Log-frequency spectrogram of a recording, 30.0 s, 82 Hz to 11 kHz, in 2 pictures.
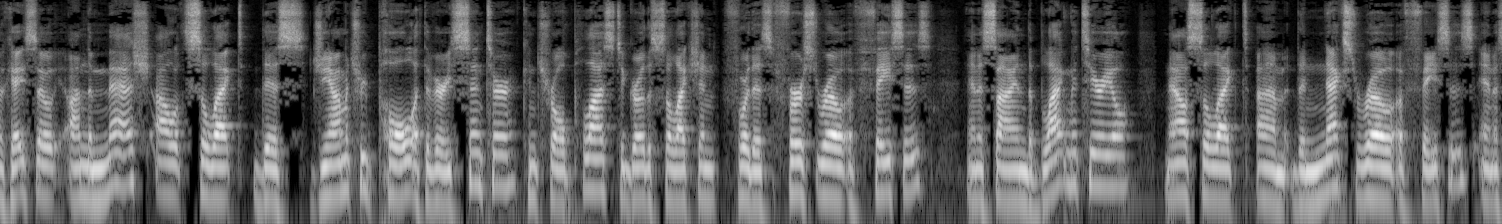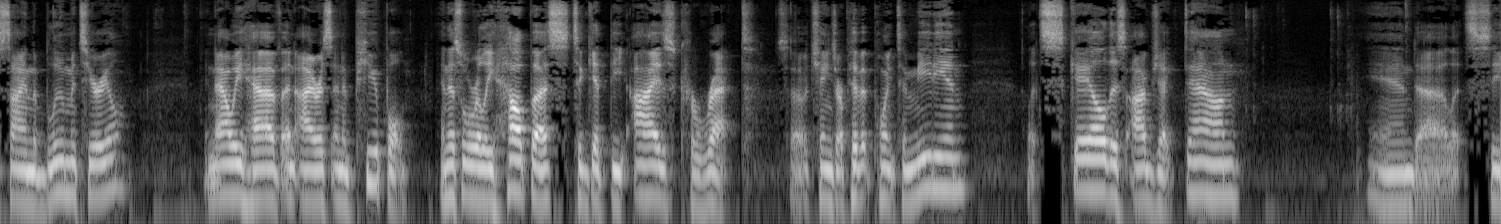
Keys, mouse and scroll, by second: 0.6-4.1 middle drag, 4.1-5.9 drag, 5.9 ctrl+KP_Add, 10.9-17.6 drag, 16.8 Tab, 17.6-23.7 middle drag, 22.4 s, 23.7-25.6 drag, 24.3 s, 25.9-27.6 drag, 26.3 z, 27.2 g, 27.9-30.0 drag, 27.9 s, 29.3 ctrl+KP_1.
